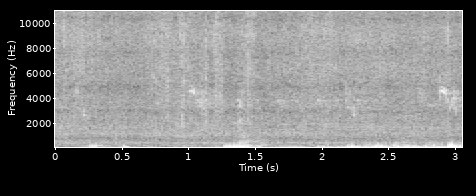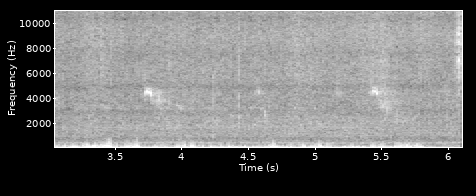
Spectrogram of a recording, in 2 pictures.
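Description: Honey bees buzzing in and around an open hive, heard as a steady drone over a low, uneven rumble.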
